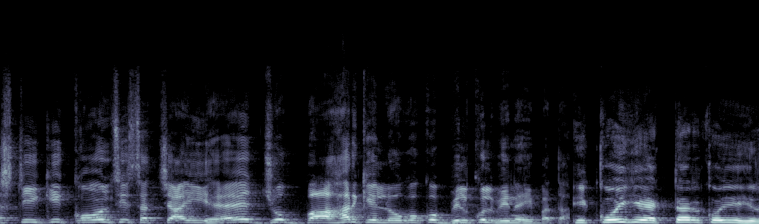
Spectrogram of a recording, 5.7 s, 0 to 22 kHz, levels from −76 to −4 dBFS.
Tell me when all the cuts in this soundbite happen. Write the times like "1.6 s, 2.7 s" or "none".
4.2 s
